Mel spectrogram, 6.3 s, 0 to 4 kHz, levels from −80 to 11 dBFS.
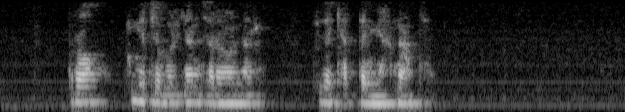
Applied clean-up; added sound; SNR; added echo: none; none; none; none.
